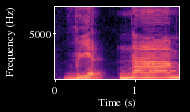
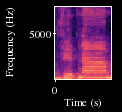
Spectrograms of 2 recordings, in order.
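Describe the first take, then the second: First: The stress is on the first syllable. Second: The stress is on the second syllable. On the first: The speaker calls it wrong. "베트남 하고 있는 게 아니라" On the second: The speaker calls it right. "두 번째 훨씬 더 강세를 주면서 읽는 게 훨씬 자연스럽습니다"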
